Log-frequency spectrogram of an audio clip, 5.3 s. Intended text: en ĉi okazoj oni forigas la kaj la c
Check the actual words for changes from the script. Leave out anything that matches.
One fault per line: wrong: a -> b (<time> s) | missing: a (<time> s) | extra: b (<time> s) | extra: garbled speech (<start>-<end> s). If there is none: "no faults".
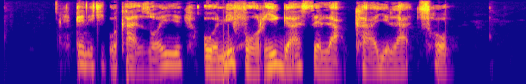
no faults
